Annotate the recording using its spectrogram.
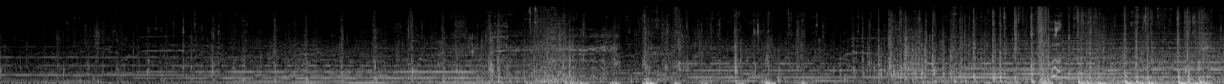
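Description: Hooves of many horses setting off at a gallop over dirt, a rapid irregular clatter that starts about halfway through, over a sustained orchestral film score that builds in loudness.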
